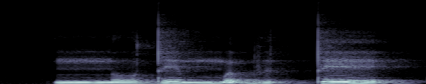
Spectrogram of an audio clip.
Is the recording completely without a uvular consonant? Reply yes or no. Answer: yes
